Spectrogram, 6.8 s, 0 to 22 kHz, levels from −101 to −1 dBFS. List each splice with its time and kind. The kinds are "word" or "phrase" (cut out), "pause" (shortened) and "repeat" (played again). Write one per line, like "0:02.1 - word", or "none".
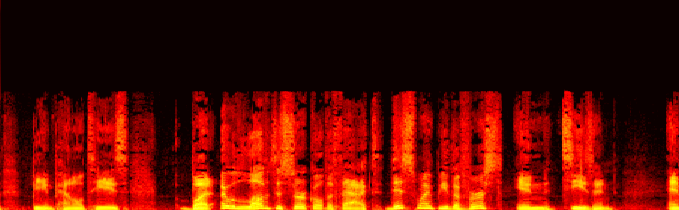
0:02.2 - word
0:03.2 - word
0:03.9 - word
0:05.0 - word
0:05.6 - word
